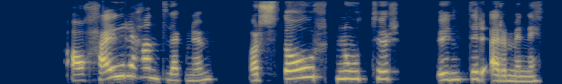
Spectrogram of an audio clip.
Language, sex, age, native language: Icelandic, female, 20-29, Icelandic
